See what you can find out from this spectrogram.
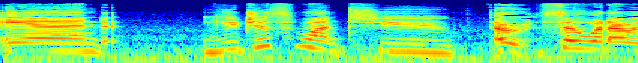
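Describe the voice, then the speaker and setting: The voice has a bright, sharp tone and speaks in a Southern US accent. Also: woman. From South Carolina, US South. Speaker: online business coach. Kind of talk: live stream talk. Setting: in a car in a parking lot.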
